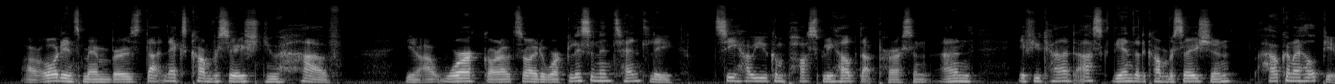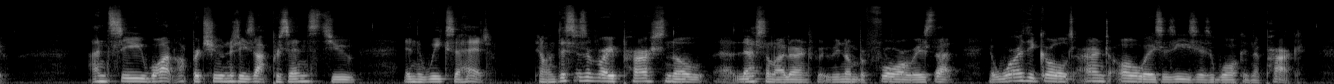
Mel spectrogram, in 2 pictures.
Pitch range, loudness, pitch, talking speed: 115-145 Hz, -27 LUFS, 130 Hz, 190 wpm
